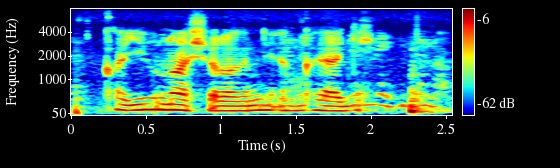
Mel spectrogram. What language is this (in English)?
Masai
